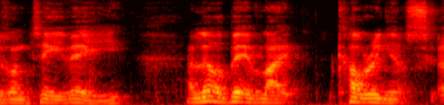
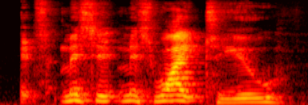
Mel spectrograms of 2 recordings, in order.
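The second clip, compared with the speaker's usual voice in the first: mock very stern, loud tone; 4 semitones higher, 6 dB louder than usual. Retelling a sharp answer from behind the door: imitating a very stern reply. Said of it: "a very stern".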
